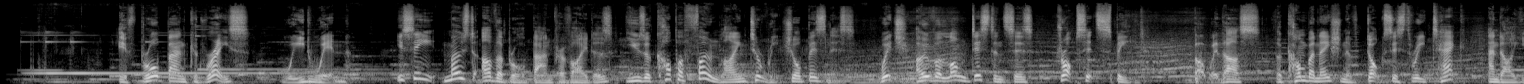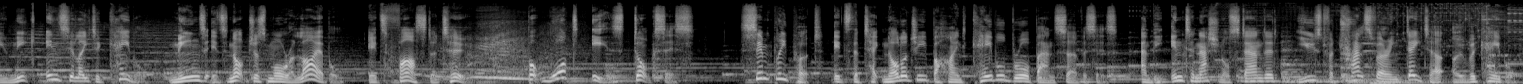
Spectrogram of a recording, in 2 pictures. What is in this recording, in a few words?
narrative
